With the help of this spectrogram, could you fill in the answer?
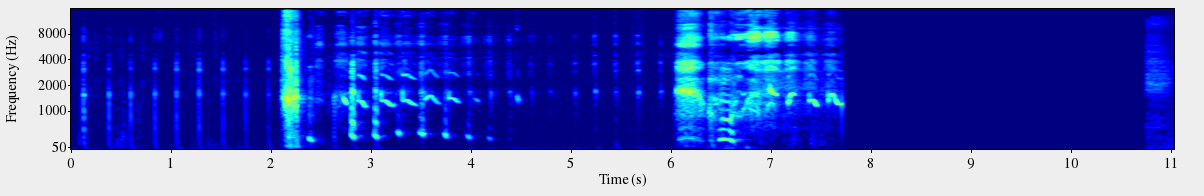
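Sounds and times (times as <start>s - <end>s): woman laughing: 0.0s - 7.7s.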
